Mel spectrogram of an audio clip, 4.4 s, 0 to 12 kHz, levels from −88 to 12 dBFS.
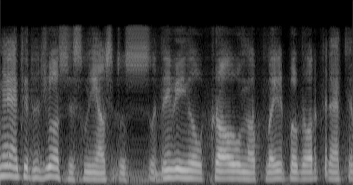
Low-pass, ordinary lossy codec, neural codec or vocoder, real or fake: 7.2 kHz; AAC, 64 kbps; codec, 16 kHz, 0.5 kbps, FreqCodec, larger model; fake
